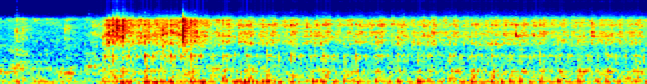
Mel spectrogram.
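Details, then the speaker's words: Suzuki Street Magic after repairing a no-start that wet the spark plug with fuel; electric start catches at once, settles to steady even idle, revs and shuts off normally. "ทีเดียวติดเดินเบาได้อ่าเร่งได้อ่ะดับเครื่อง"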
